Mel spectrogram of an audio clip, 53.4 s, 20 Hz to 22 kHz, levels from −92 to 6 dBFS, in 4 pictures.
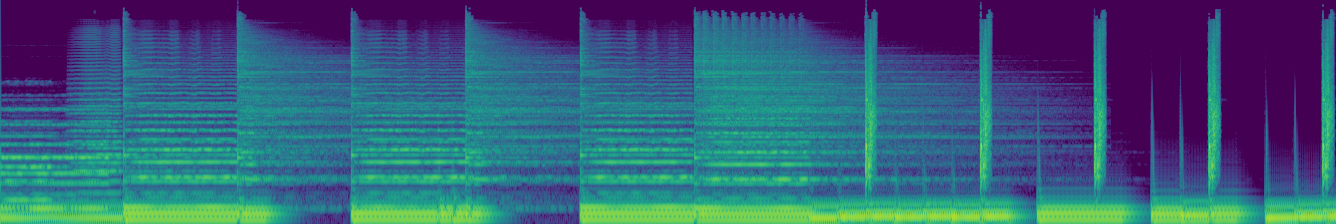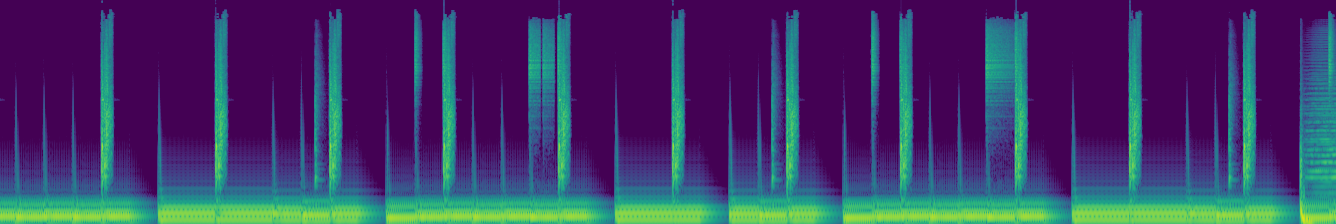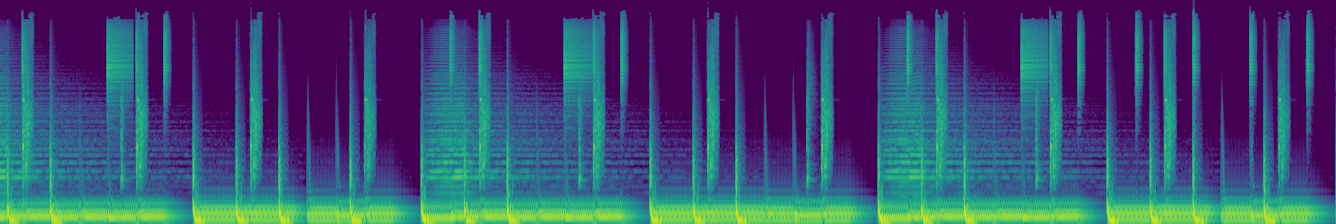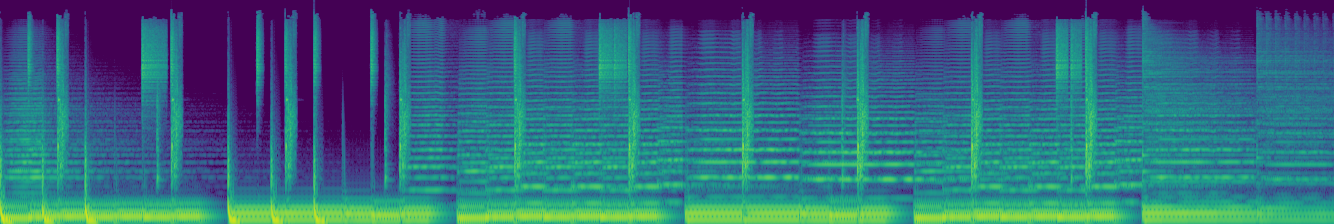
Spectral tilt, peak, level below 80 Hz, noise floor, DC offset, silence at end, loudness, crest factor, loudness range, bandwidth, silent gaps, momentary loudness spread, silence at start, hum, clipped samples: -5 dB/octave; 0 dBFS; -20 dBFS; -35 dBFS; under 0.1%; 0 s; -13 LUFS; 12 dB; 3 LU; 18 kHz; none; 6 LU; 0 s; none; under 0.1%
